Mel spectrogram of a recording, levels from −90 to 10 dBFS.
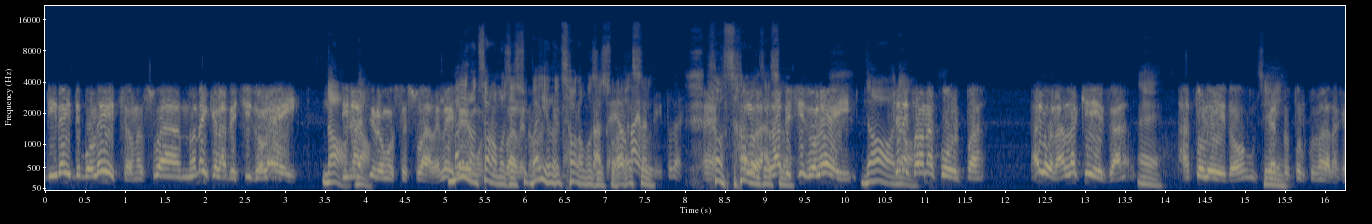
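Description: Nothing stood out on listening; no technical problem could be heard anywhere in the audio.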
